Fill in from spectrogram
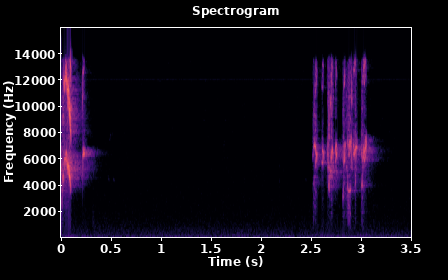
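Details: European serin song, offered for tutoring young birds: a brief, very high jingling burst at the start, then after a long silence a quick, tinkling, chittering phrase lasting under a second; no other sounds.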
